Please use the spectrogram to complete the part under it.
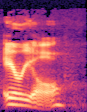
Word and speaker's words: A.Real: In August, on the 21st, a four-member girl group from Jay-Z Factory Entertainment, Ariel, but it's spelled like a real, A-R-E-A-L, Ariel.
